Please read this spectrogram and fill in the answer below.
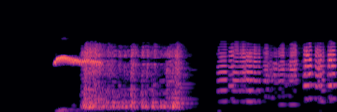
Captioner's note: whistle blows; bugle call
